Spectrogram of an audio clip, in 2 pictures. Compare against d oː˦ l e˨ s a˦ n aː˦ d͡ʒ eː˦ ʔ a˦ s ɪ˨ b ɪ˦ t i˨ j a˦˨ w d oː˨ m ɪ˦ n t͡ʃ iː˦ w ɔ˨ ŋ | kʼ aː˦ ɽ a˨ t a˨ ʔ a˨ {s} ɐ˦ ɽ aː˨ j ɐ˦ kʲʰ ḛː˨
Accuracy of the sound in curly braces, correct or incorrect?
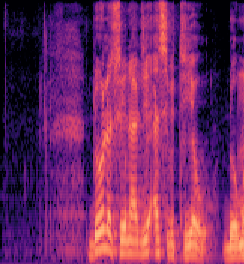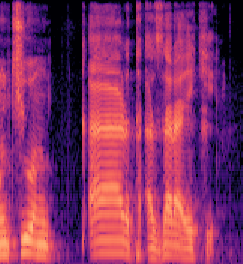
incorrect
